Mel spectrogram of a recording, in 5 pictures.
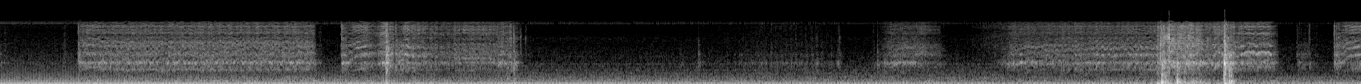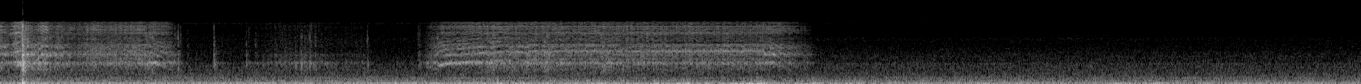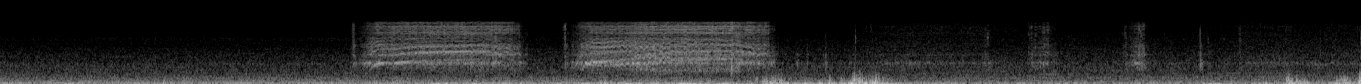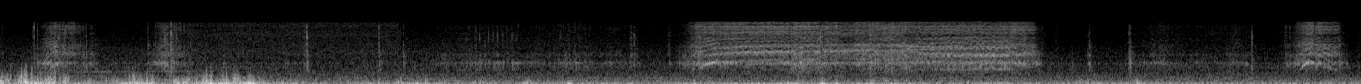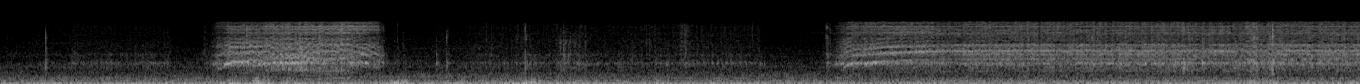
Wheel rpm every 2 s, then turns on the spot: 90, 150, 100, 10, 30, 130, 120, 100, 20, 140, 100, 0, 0, 0, 0, 80, 90, 60, 10, 10, 30, 20, 20, 30, 150, 80, 20, 10, 100, 20, 20, 90, 160, 160.
34-36 42-46 54-56 58-62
